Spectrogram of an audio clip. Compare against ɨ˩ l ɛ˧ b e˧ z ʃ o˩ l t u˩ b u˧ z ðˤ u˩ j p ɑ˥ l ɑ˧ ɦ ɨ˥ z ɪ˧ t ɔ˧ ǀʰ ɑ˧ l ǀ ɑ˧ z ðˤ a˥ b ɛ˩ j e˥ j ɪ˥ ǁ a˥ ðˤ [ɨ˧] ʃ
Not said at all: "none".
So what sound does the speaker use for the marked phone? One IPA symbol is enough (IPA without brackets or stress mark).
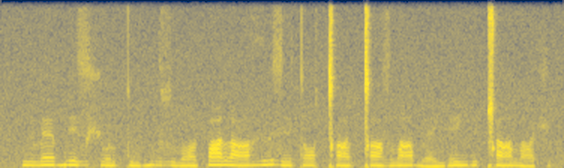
e˧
